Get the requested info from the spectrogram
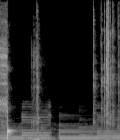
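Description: Quiet intro-animation music with held notes, punctuated by a sharp click-like hit just after the start (the loudest sound) and a softer hit with a low thump a little later.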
